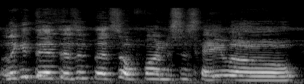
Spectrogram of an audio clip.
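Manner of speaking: high, eager computer-geek impression, slowing on Halo; nerdy geek voice. Teller mocking the LAN party geeks, high and gushing. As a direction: play a gushing gamer showing off his game. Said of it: "all these computer geeks are like".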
